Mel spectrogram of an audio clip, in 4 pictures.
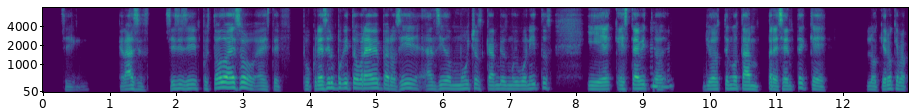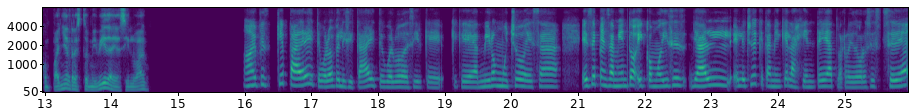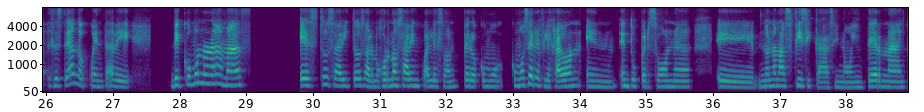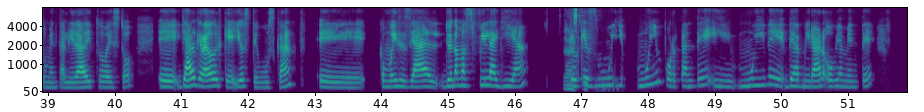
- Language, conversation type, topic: Spanish, podcast, ¿Qué hábito pequeño te ayudó a cambiar para bien?
- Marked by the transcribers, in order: none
